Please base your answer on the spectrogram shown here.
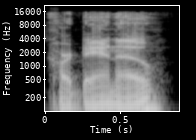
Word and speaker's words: Cardano: Actually, it's pronounced Cardano.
